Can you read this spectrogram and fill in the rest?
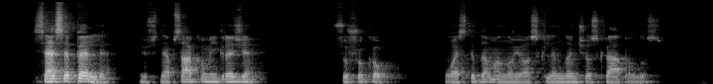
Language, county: Lithuanian, Vilnius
